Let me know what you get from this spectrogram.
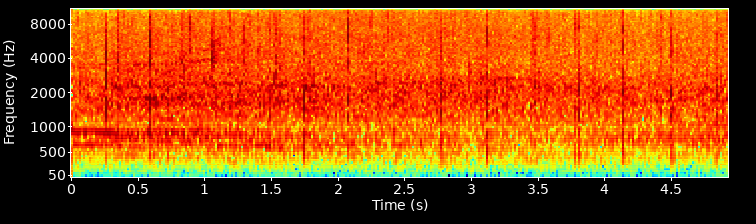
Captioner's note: applause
